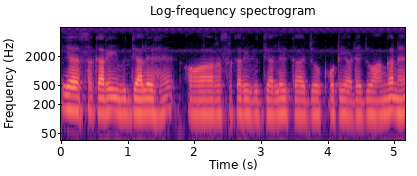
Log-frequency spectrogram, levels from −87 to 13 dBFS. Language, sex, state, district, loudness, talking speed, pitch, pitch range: Hindi, male, Jharkhand, Sahebganj, -21 LUFS, 130 wpm, 130 Hz, 125-135 Hz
